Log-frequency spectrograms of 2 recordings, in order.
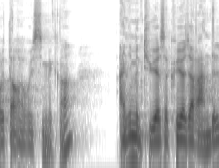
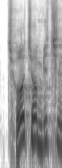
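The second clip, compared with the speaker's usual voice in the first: loud, high mock outburst; angry outburst; 10 semitones higher, 8 dB louder, slower than usual. Pastor imitating a street bystander, loud mock outburst. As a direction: blurt it out like an outraged passerby. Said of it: "좀 생각이 깊으신 분들은".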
